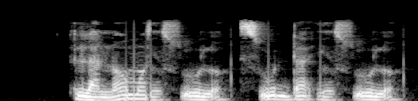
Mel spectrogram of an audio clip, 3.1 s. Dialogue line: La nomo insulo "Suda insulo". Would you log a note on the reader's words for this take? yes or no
no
